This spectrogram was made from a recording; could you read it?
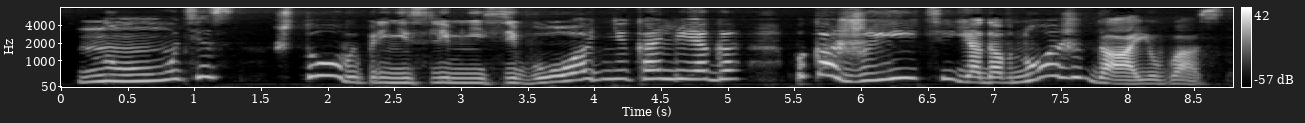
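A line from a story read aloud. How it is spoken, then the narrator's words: Sing-song voice. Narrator (Russian): странный паук проговорил певучим голосом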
